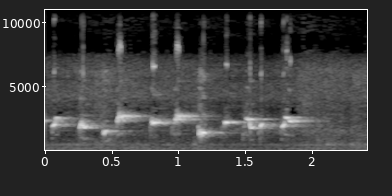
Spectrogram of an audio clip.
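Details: Loud goklikan song by a straw-headed bulbul of Java, used to spur other birds into song: a brisk two-second burst of liquid whistled notes leaping between higher and lower pitches, ending in quiet hiss.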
